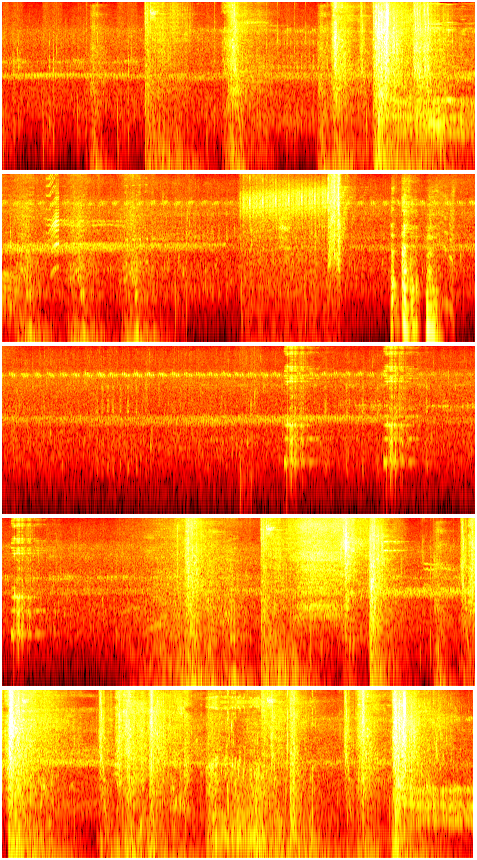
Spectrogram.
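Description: Video game sword slashes and hits ring out in quick bursts.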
